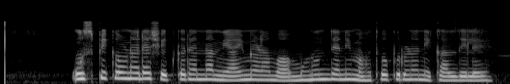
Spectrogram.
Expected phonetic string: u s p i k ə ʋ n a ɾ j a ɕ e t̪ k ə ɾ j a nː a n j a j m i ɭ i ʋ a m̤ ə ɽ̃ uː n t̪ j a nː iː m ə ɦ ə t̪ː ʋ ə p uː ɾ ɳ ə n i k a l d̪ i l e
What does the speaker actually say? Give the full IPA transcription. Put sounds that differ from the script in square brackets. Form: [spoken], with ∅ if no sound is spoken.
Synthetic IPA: u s p i k ə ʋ [ɳ] a ɾ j a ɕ e t̪ k ə ɾ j a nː a n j a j m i ɭ [a] ʋ a m̤ ə ɽ̃ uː n t̪ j a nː iː m ə ɦ ə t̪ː ʋ ə p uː ɾ ɳ ə n i k a l d̪ i l e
